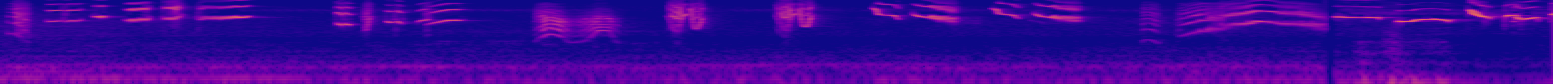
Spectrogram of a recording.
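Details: An Oriental magpie-robin song for prompting a quiet bird to sing: rapid mix of whistles, wavering warbles and buzzy descending notes in a busy string, ending with a clear whistle and a brief thump near the end.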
